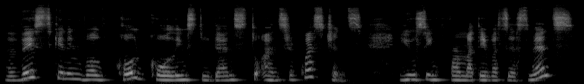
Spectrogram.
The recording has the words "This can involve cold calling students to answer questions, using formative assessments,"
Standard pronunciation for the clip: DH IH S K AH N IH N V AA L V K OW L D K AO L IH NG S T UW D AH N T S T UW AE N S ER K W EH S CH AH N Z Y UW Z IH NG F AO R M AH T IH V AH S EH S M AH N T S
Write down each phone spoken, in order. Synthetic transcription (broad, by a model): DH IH S K AH N IH N V AA L V K OW L D K AO L IH NG S T UW D AH N T S T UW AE N S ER K W EH S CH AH N S Y UW S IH NG F AO R M AH T IH V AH S EH S M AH N T S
